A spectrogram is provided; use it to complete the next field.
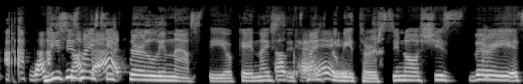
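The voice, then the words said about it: Put-on Russian accent. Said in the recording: “So I can do a Russian accent. ... does accents on the fly.”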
